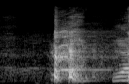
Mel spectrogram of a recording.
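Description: One harsh, close cough bursts out after a quiet moment, followed by a short throaty vocal sound.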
